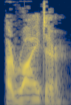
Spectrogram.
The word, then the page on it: a rider: British English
